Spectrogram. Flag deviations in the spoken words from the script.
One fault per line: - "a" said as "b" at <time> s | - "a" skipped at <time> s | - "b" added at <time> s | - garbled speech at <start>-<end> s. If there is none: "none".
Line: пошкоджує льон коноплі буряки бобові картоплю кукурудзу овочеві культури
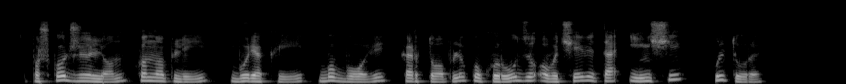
- "та інші" added at 6.0 s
